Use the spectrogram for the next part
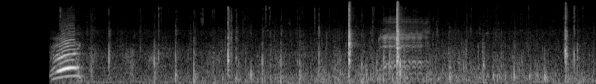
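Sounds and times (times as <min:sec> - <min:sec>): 
hoof clicks of goats, sheep and dzos: 0:01.4 - 0:05.9
goats, sheep and dzos bleating: 0:03.8 - 0:04.4.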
